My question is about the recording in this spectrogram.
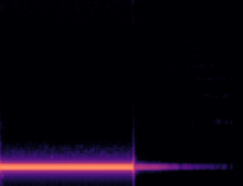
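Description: A single steady electronic beep, one unchanging medium-pitched tone lasting a little over a second, that ends with a click and a brief faint tail. It is the beep that stands in for the last word or words of the recording in a select-missing-word listening task.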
